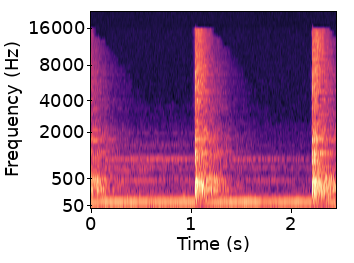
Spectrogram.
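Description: Faint cymbal strikes from a recorded backing track, one at the start and another about a second later, each ringing out briefly over a faint low hum.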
